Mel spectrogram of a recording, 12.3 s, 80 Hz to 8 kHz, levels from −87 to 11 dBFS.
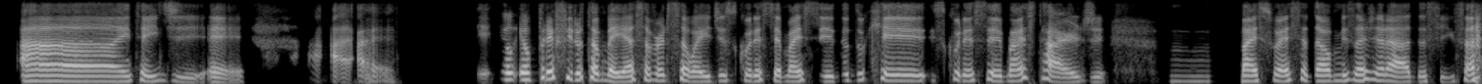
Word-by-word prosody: Ah, 185 -2 +5
entendi 180 -3 -5
é 160 -4 -3 0.7
a - - -3 0.2
é, - - -13 0.7
e 445 - -11
e 455 - -23
eu 235 -1 +3
eu 235 0 +5
prefiro 260 -1 +2
também 210 -7 +3
essa 200 +7 +1
versão 200 -3 -1
aí 175 0 0
de 195 - -8
escurecer 190 -1 -3
mais 180 0 0
cedo 180 +4 -5
do 225 +2 -8
que 200 -1 0
escurecer 200 0 -3
mais 195 +10 0
tarde, 165 - -2 0.5
hum, 185 -1 -19 0.3
ma 190 0 +4
mas, 190 +2 +1
a - - -11
Suécia 210 +6 -1
dá 195 -1 +2
uma 200 +1 -7
exagerada, 200 -6 0
assim, 165 -2 -13
sabe? 210 +4 +1
195 Hz, 160 wpm, -21 LUFS, 180-210 Hz, 0.7 s, Ah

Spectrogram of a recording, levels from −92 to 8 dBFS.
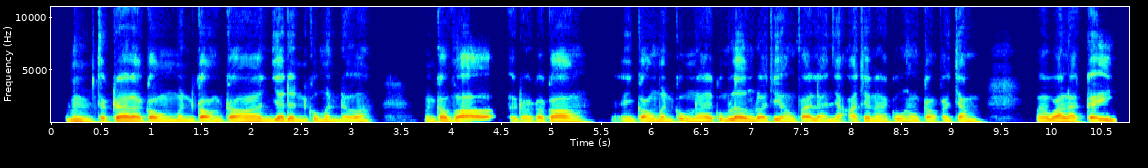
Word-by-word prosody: Ừm, 155 -8 0
thực 105 0 -3
ra 120 -1 +7
là 110 -2 +5
còn 100 0 0
mình 95 0 -4
còn 95 +1 +1
có 140 +7 +2
gia 115 -1 +3
đình 100 -3 0
của 95 - -3
mình 105 -4 -4
nữa, 95 - -3 0.6
mình 105 - -6
có 125 +4 +3
vợ, 80 -11 +3 0.4
ờ, - - -8
rồi 100 -2 -5
có 110 - 0
con. 125 -2 +2 0.4
Thì - - -7
con 115 0 0
mình 105 -3 -2
cũng 100 +5 -2
nó 135 - -1
cũng 115 - -3
lớn 130 +6 +5
rồi 155 - +1
chứ 120 - +1
hông 115 -2 -4
phải 95 -2 0
là 110 -3 -2
nhỏ, 100 +4 -5
cho 125 - 0
nên 105 -2 -5
cũng 110 - -3
hông 110 -1 -4
cần 95 - -2
phải 100 - -5
chăm 105 0 -3 0.5
nó 125 -1 -1
quá 115 +4 +4
là 145 -5 +2
kỹ. 165 - +2
110 Hz, 245 wpm, -23 LUFS, 100-125 Hz, 0.6 s, ra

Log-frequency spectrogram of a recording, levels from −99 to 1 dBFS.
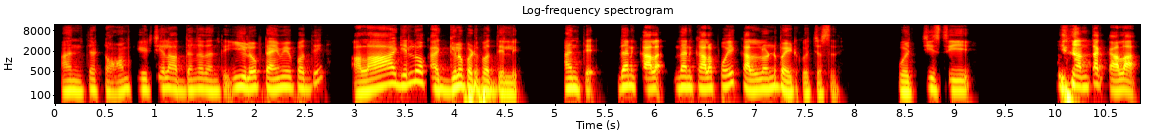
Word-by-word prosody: అంతే 135 +2 -6
టామ్‌కి 130 +6 -8
ఎటిచేయాలో 160 +2 -6
అర్థం 145 +1 -7
కాదంతే 140 -2 -6
ఈలోపు 170 -1 0
టైమయిపోద్ది. 165 0 -2 0.4
అలాగేళ్లి 195 - +3
ఒక - - -25
అగ్గిలో 150 +6 +2
పడిపోద్దెల్లి. 120 -4 0 0.5
అంతే 155 -1 -2 0.3
దాని 185 -1 +2
కల 155 - +8 0.3
దాని 175 -1 +2
కల 160 +1 +6
పోయి 205 +5 -1
కల్లలో 150 0 +3
నుండి 175 +3 -3
బయటకోచ్చేస్తది. 120 -3 -5 0.6
వచ్చేసి 140 +3 -4 1.1
ఇదంతా - - +8
కల. - - +6
155 Hz, 125 wpm, -24 LUFS, 135-170 Hz, 1.1 s, కల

